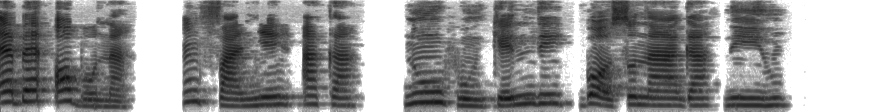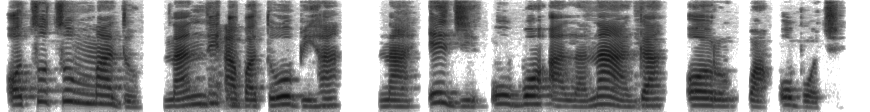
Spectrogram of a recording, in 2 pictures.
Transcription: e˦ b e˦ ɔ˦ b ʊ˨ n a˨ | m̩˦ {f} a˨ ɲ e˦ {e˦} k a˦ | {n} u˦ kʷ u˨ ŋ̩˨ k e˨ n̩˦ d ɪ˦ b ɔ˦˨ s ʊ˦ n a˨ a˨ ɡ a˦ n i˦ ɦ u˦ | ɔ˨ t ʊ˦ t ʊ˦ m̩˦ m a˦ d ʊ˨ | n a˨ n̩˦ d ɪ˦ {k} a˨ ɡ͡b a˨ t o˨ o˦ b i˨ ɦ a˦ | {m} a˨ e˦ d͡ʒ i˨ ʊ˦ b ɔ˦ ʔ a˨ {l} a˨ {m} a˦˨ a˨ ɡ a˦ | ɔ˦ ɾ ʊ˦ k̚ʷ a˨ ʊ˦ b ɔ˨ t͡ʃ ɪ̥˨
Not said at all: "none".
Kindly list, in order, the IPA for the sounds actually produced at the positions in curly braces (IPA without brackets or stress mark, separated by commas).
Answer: f, a˦, n, ʔ, n, l, n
